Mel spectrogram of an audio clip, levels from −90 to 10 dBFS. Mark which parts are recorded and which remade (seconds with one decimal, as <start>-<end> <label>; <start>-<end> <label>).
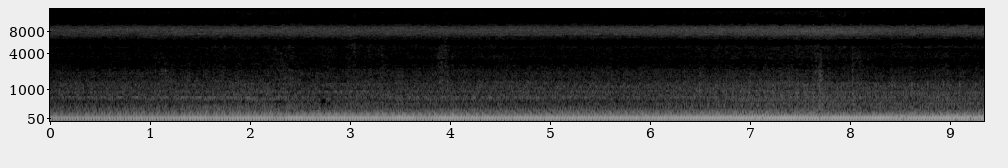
0.0-6.8 recorded; 6.8-7.7 remade; 7.7-8.5 recorded; 8.5-9.3 remade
